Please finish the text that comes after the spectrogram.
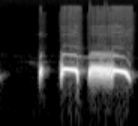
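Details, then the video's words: Spotted dove decoy bird calling to lure others in for trapping: a short note followed by two low, hollow cooing phrases, the last one longer and purring. "Tiếng chim cu gáy mồi gáy gọi vang cả xóm làng"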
